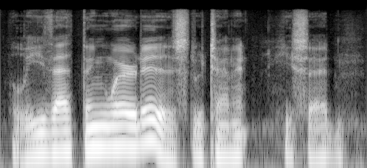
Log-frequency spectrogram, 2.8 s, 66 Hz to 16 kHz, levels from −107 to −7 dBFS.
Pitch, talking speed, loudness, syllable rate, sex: 100 Hz, 195 wpm, -15 LUFS, 5.7 syllables/s, male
